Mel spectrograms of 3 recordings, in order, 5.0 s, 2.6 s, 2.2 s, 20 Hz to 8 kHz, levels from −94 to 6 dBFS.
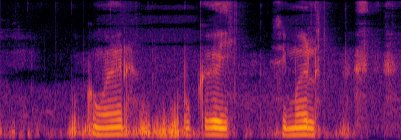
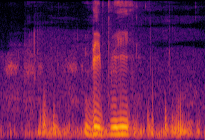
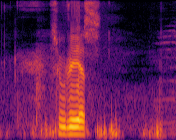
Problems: constant background noise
